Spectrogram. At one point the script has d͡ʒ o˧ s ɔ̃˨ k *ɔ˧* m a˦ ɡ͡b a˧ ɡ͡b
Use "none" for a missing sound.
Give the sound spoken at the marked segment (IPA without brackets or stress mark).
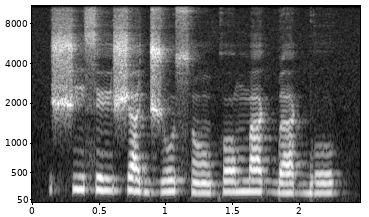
ɔ˧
